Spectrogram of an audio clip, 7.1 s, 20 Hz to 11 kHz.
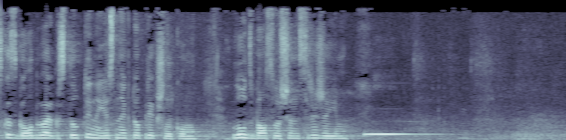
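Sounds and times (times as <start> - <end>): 
speech: 0.0 - 4.6
electronic bell tone: 4.5 - 5.6.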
